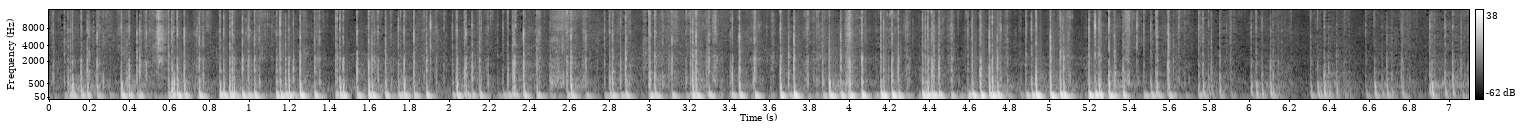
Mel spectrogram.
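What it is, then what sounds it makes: Cardboard box. Fingertips tap quickly and aggressively on a small hollow cardboard box wrapped with blue tape. The result is a rapid, uneven stream of short, dry, deep thumps with almost no ring or brightness.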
